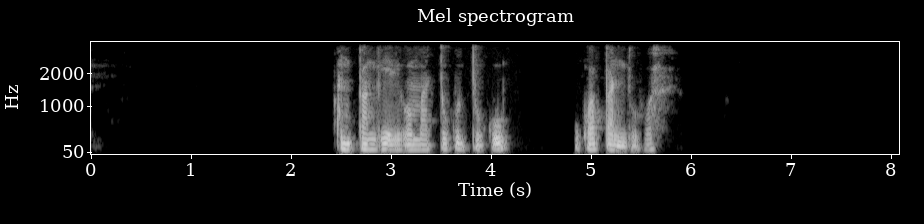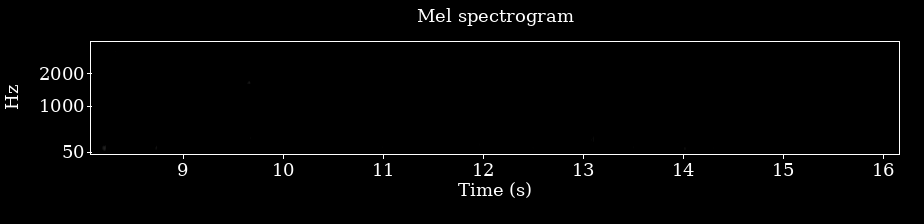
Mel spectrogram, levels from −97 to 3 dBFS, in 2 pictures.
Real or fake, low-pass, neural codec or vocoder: fake; 3.6 kHz; vocoder, 44.1 kHz, 128 mel bands every 256 samples, BigVGAN v2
